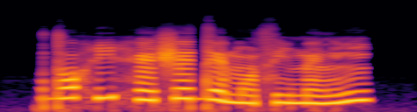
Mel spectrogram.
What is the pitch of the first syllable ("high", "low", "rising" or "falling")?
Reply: high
